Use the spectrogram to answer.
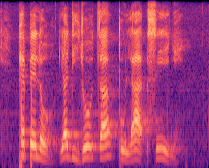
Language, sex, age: Southern Sotho, male, 23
